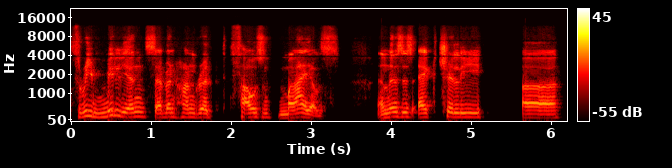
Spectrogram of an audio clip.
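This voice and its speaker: A man from Austria with an Austrian accent, answering interview questions as a guest economist in a halting way, full of fillers and restarts. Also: fairly high pitch, a little mellow. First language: German.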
